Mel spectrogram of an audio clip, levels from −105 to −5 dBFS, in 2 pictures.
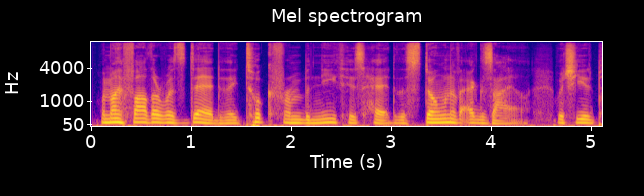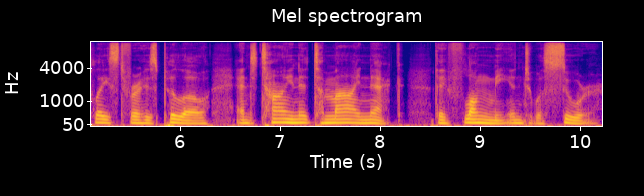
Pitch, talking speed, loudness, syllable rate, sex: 130 Hz, 200 wpm, -19 LUFS, 4.8 syllables/s, male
